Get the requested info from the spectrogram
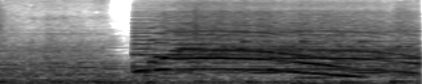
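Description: A long pitched cry that glides slowly downward, repeated in several overlapping echoes. It starts just after a brief dropout about half a second in, sounding like a sound effect edited in.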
